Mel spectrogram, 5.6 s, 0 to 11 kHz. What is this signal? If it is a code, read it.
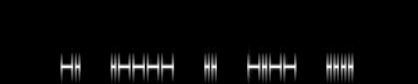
Morse code, heard as a keyed tone, about 25 wpm, spaced as for 14 wpm, 700 Hz. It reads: N1IYH
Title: USA Call Signs - 3x Character Spacing - 25wpm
